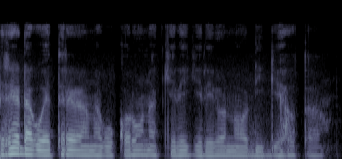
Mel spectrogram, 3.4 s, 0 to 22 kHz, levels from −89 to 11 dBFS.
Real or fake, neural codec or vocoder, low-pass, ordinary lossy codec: real; none; none; none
